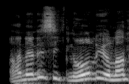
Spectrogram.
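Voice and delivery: loud, stunned cursing burst; shocked shout. Retold or imitated. To his friends, realising the girl is real, shocked loud cursing. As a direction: blurt it out in loud disbelief.

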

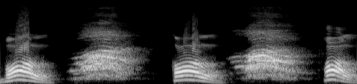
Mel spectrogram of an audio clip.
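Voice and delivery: বল, কল, ফল each with a long "aw". Shown as a demonstration. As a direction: model বল, কল, ফল one by one for repeating. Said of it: "উচ্চারণটা অ এর মতো হচ্ছে".

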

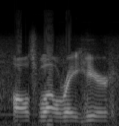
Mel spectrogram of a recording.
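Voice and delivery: ordinary delivery

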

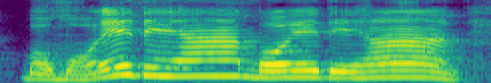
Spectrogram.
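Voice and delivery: "뭐에 대한" stretched out slowly; slow, sustained stress on each "뭐에 대한"; key phrase emphasized. Shown as a demonstration. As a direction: draw out "뭐에 대한" like a phrase to memorize. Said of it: "이게 아주 중요해".

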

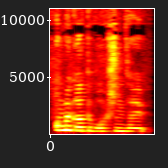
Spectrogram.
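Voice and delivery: sudden loud dismayed outburst; alarmed exclamation. Real, not acted. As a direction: suddenly realise the laundry is out. Notices washing out in rain.

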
